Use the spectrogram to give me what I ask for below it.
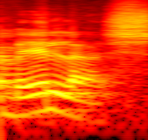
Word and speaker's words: velas: ninas n escrita porém às vezes muda um pouquinho o a pronúncia né su exatamente como é o caso de velas que fica belas exatamente e tem palavras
